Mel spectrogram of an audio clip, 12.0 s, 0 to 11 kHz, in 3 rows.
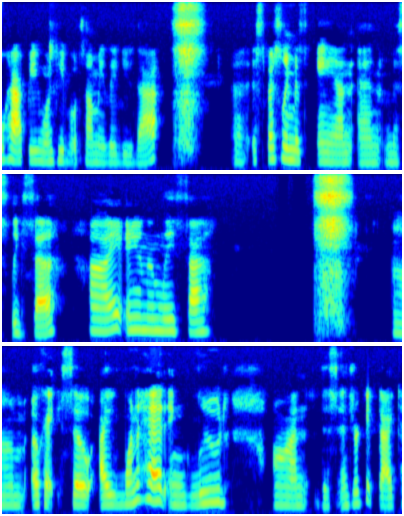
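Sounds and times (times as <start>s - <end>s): person hissing: 1.7s - 2.1s, 7.1s - 7.6s.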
